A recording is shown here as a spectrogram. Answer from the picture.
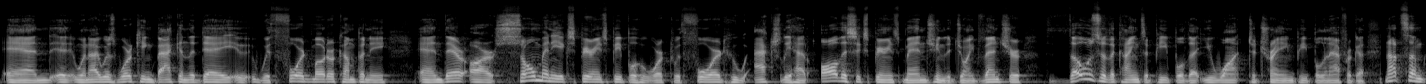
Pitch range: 95-125 Hz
